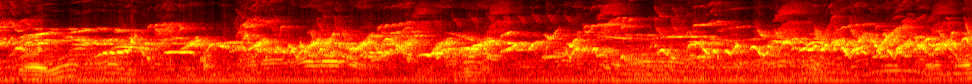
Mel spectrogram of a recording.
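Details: White-rumped shama singing: a rich, fast run of varied whistles, slurred notes and harsh squawky phrases, loud and continuous, with a low steady hum beneath.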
